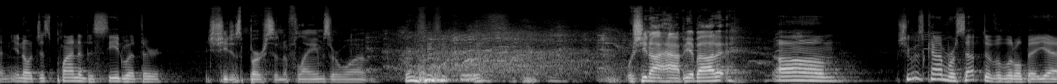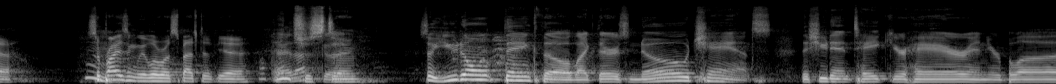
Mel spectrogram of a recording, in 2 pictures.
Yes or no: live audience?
yes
